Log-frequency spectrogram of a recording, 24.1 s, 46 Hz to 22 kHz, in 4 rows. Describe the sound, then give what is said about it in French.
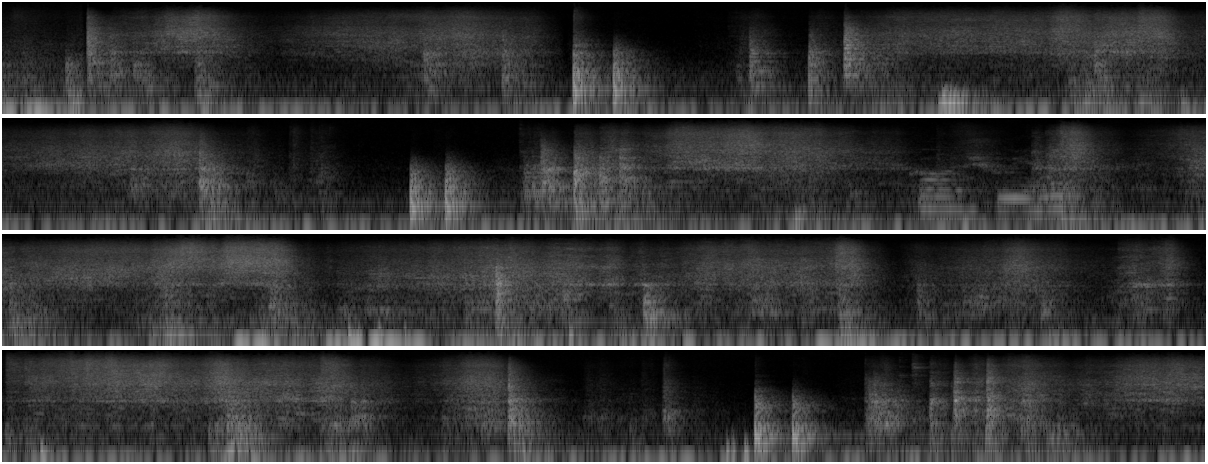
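Rustling and clattering as a bread loaf is taken out of a hot oven at 200 to 220 degrees, with a few sharp knocks and bangs over a steady hiss throughout. “il sort du four, il est à 200, 220 degrés.”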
